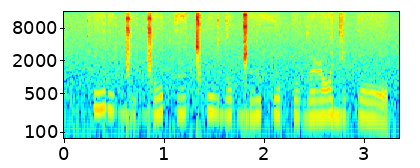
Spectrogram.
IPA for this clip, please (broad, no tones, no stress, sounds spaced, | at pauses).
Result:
t̪ʰ u ɾ ṳ ɡ͡ǁ ṳ ɡ͡ǁ o k ə̤ ǀʰ u d o ɡ͡ǁ ɨ f o k ʊ d̪ ʊ ɭ ɔ dʲ ɨ k o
